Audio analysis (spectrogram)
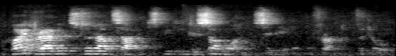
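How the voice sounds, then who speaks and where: Narrator for a live radio play: a man, a bit higher voice, measured storytelling delivery, distant mic, noisy hall. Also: fairly bright tone.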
